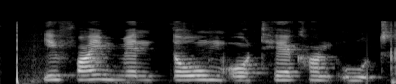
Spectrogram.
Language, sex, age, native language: Icelandic, other, 13, Icelandic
